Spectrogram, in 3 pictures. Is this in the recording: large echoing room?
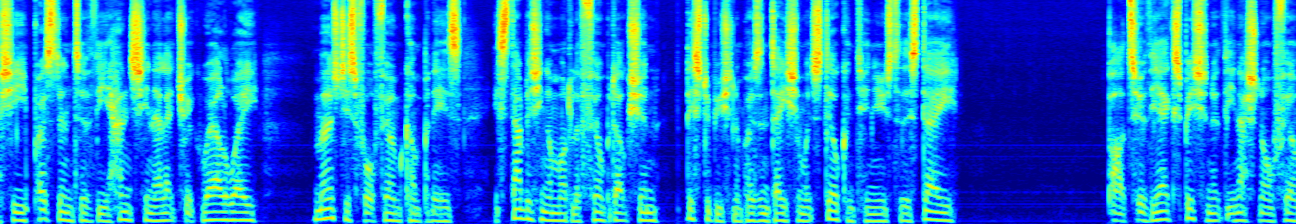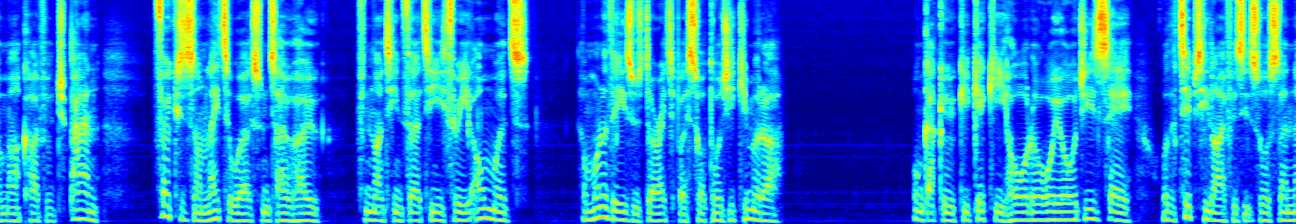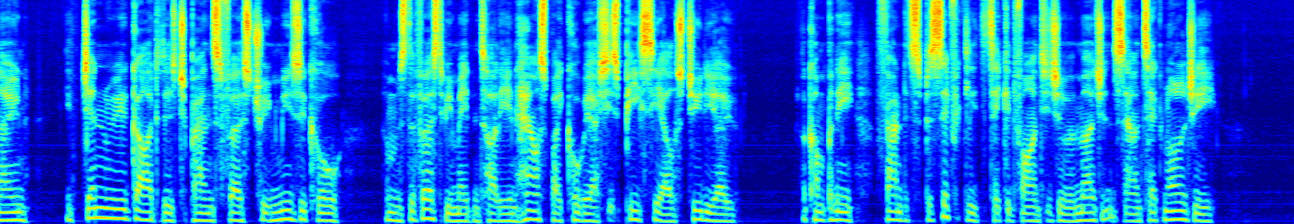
no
